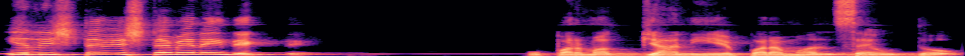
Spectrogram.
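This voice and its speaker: Slow, devotional woman preacher. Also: sits high, darkish tone. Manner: storytelling, with emotional quoted voices. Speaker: spiritual preacher. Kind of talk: devotional discourse.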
